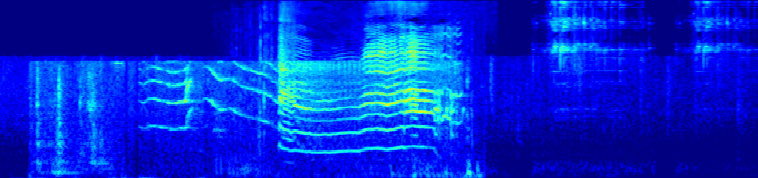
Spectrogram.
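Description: A cat lets out a long, drawn-out meow, loud, its pitch wavering over a few seconds, followed by quiet, faint clinking sounds.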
